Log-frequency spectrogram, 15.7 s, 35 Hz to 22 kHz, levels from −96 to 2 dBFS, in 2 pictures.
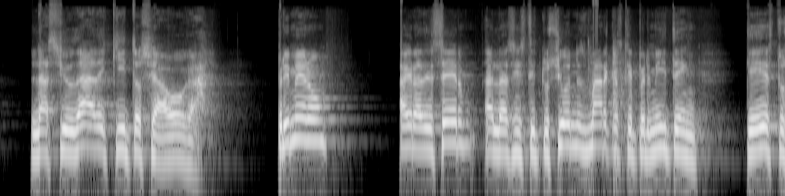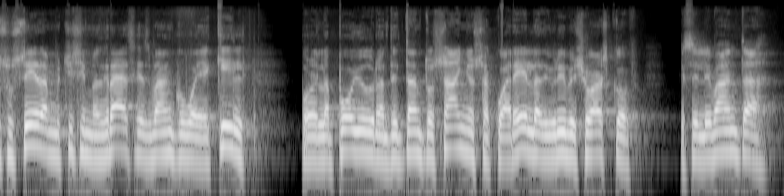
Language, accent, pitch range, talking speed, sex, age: Spanish, Mexican, 130-160 Hz, 130 wpm, male, 40-59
